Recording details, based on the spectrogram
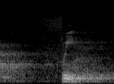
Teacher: Cara melafadzkan fa, perut bibir bawah bertemu gigi seri atas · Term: huruf F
